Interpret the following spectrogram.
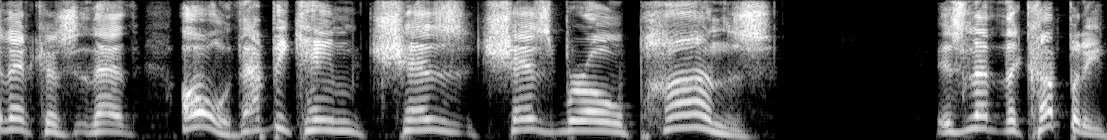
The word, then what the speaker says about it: Chesebrough: Because that became Chesbro Ponds.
